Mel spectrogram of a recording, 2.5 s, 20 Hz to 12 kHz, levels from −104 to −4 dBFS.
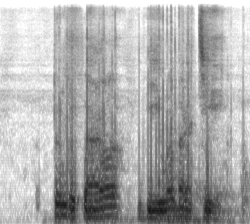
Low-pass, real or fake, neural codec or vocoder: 10.8 kHz; fake; codec, 44.1 kHz, 7.8 kbps, Pupu-Codec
